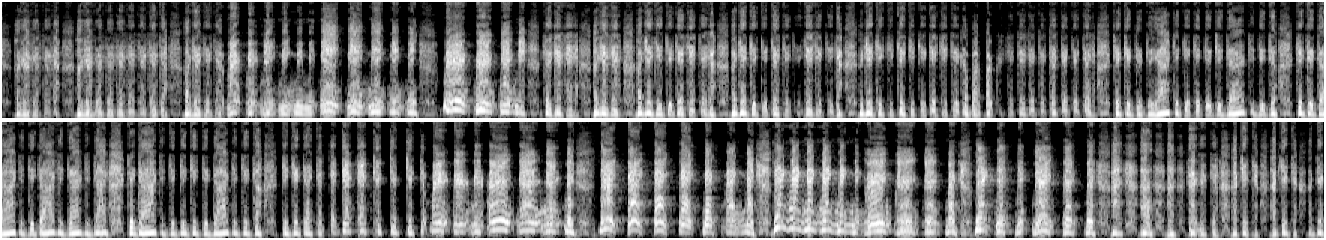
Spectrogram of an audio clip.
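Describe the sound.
A duck call blown in a long, unbroken stream of rapid quacks and raspy chatter, mimicking a group of ducks sitting on water, loud and steady with no talking; the caller breathes in and out throughout without long breaks.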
